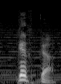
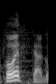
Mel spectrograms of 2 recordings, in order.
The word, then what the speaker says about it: Koepka: Rahm está a cuatro golpes, de Koepka, o Koepka, como quieran pronunciarlo.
